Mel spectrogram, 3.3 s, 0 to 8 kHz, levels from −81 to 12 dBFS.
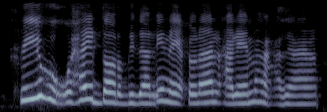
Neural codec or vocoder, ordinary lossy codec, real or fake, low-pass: codec, 32 kHz, 1.9 kbps, SNAC; none; fake; 7.2 kHz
